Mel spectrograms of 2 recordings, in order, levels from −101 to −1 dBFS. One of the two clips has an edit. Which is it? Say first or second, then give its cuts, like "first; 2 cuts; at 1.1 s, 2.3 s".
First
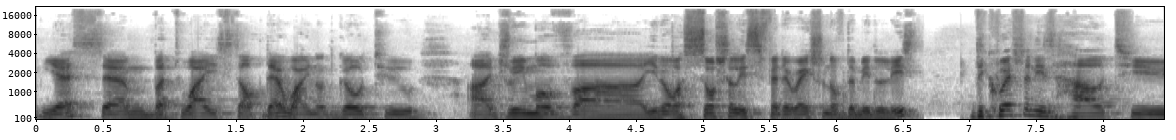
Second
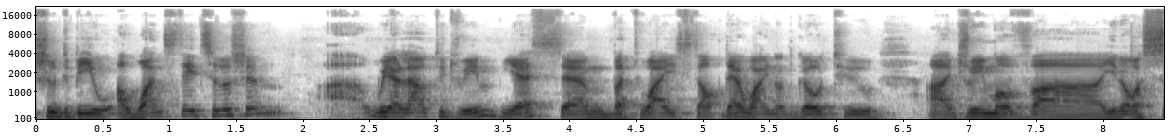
first; 1 cut; at 6.7 s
